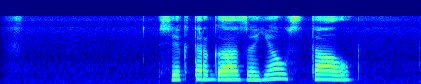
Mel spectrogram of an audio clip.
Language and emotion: Russian, sad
